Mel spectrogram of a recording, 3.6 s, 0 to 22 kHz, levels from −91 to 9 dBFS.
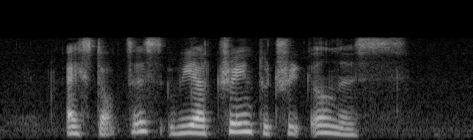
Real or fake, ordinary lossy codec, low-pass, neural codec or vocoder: real; MP3, 64 kbps; 7.2 kHz; none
